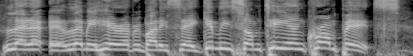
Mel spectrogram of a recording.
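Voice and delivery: high hyped-up British host; mock British MC. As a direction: ham up a British party call.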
